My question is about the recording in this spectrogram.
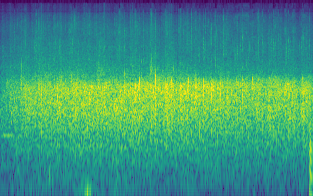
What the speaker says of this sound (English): please welcome and help me to have a really nice applause for Gáspár Nagy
